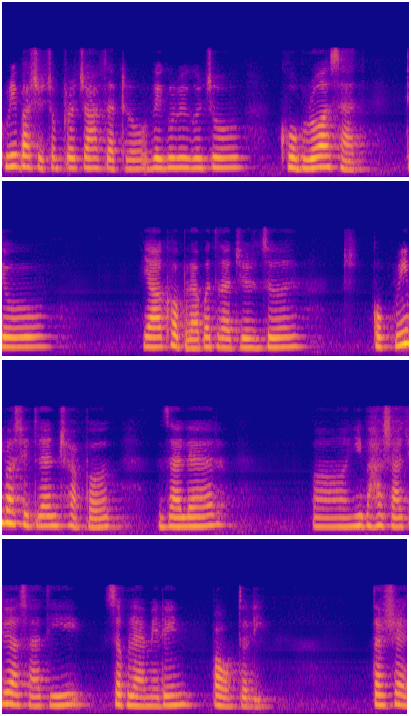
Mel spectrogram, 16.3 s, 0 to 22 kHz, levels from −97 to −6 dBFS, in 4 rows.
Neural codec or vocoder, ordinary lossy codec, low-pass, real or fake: codec, 24 kHz, 0.5 kbps, DualCodec; none; 7.2 kHz; fake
